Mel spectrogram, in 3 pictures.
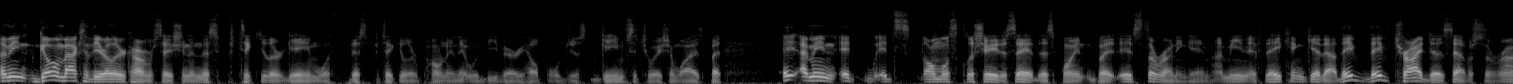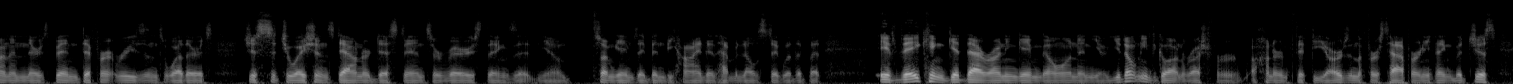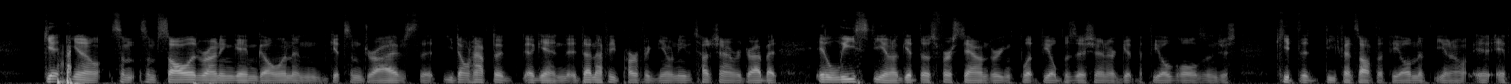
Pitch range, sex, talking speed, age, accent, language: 85-105 Hz, male, 245 wpm, 30-49, American, English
